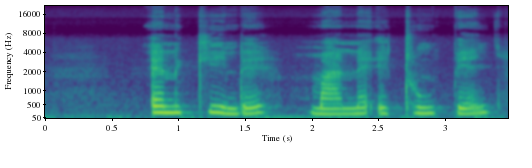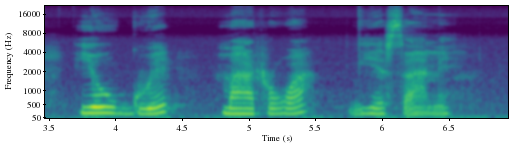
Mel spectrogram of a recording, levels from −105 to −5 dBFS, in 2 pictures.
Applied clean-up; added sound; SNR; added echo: none; none; none; none.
